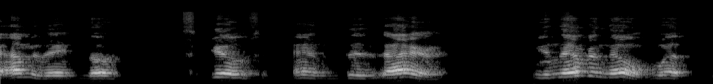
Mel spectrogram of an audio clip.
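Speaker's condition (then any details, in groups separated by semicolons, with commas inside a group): ALS; onset in hands and arms, tracheostomy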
